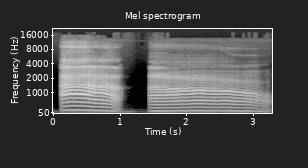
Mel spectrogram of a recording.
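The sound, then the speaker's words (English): A person imitates an Australian raven with two long, drawn-out, harmonically rich wailing calls, the first about a second long, the second longer, each sagging in pitch at the end. “If you don't understand this, look up Australian Raven. Yeah. So it's usually here in the morning, especially when you're out in the bush in Australia, and you can hear this.”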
